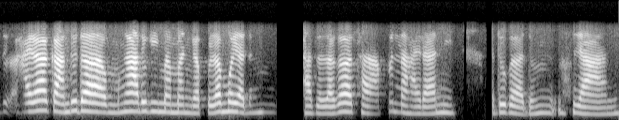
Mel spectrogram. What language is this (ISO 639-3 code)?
mni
